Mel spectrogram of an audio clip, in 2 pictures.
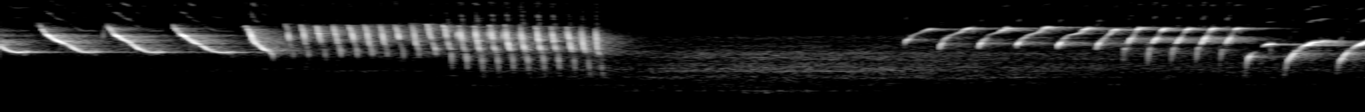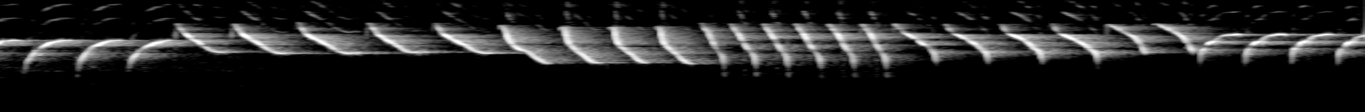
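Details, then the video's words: Canary singing to call other canaries to sing, used for training canaries: fast, high rolling trills of repeated sweeping notes, switching between tours at different pitches, with a brief pause early on. "som de canário chamando amigos para cantar"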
